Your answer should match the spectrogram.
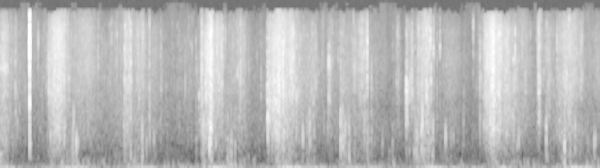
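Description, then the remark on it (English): Footsteps crunching and rustling through dry fallen leaves at a steady walking pace, moderately loud, each step a crackly burst, with no talking. “Footsteps on fallen leaves.”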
